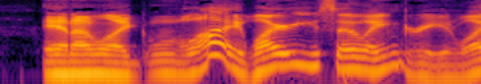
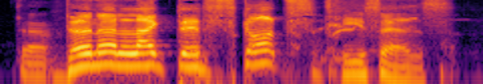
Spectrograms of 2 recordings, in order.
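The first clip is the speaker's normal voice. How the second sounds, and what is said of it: Poor put-on Scottish accent. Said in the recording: “why is your accent so bad”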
